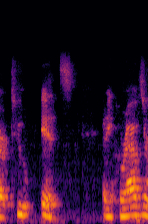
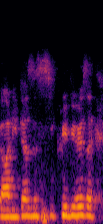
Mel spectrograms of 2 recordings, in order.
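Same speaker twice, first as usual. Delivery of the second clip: ordinary talk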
